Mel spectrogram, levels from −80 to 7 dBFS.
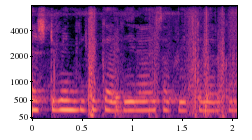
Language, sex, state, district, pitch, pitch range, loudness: Hindi, female, Bihar, Saharsa, 240 Hz, 235-250 Hz, -18 LUFS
